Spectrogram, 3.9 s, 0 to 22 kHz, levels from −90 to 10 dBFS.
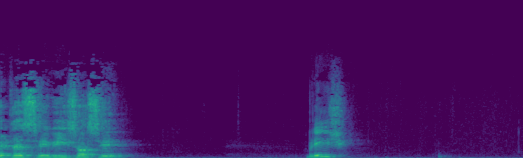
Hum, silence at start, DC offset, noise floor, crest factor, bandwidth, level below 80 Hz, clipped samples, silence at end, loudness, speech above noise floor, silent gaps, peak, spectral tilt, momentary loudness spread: none; 0 s; under 0.1%; -65 dBFS; 20 dB; 13.5 kHz; -66 dBFS; under 0.1%; 1.35 s; -27 LUFS; 38 dB; none; -12 dBFS; -2.5 dB/octave; 12 LU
